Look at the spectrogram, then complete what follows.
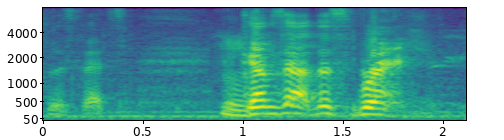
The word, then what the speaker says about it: MSFTS: MSFTS. Pronounced Misfits.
